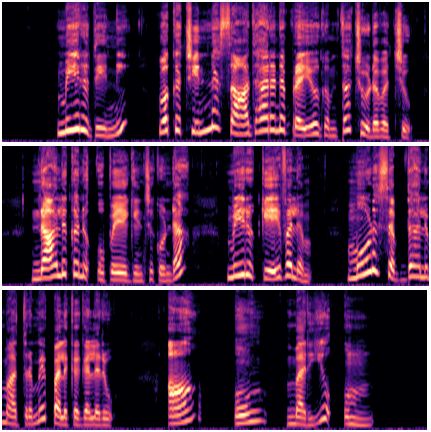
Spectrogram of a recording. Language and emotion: Telugu, neutral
